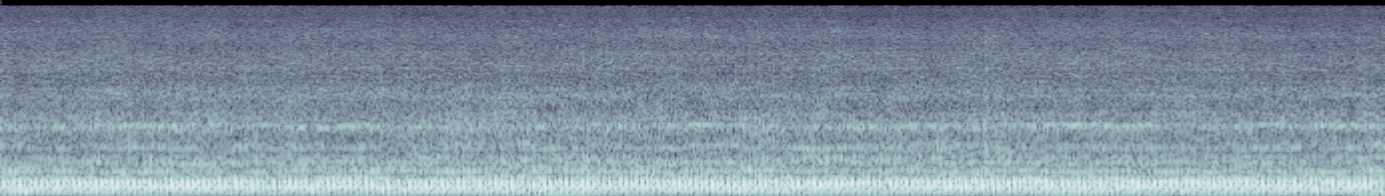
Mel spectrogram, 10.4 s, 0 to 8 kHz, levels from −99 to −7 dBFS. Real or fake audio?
fake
